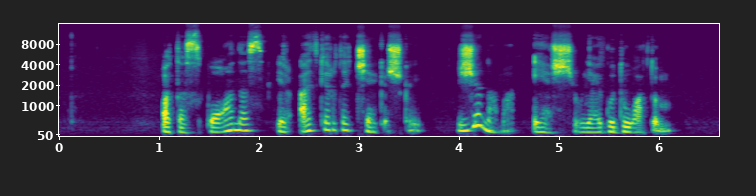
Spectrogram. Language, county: Lithuanian, Vilnius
